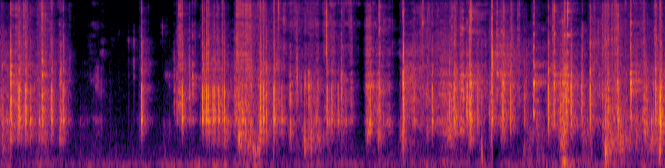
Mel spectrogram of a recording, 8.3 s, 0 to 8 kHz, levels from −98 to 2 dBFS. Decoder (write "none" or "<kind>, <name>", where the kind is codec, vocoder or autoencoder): none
